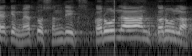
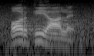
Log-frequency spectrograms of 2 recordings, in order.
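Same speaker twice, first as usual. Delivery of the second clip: quiet, soft, affectionate, gentle, friendly, easy tone; 7 semitones lower, 6 dB quieter than usual. Showing how we lovingly talk among ourselves: soft and gentle. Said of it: "अपन ऐसे कहेंगे, ... बहुत धीमे बोल देंगे".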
